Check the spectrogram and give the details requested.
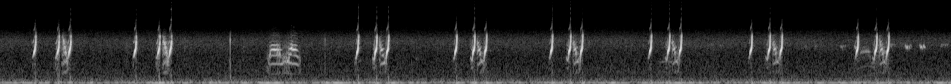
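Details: Female quail calling, used as a lure sound for quail hunting and trapping: sharp, high notes in quick pairs and triplets, repeated about once a second, with a few softer, rougher bursts between them over a low, steady hum.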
